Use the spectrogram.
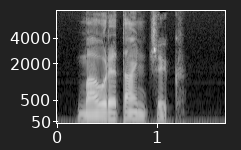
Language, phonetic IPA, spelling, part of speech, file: Polish, [ˌmawrɛˈtãj̃n͇t͡ʃɨk], Mauretańczyk, noun, Pl-Mauretańczyk.ogg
